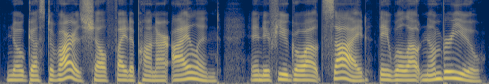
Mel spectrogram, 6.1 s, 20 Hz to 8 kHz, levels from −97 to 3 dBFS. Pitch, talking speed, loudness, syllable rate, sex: 170 Hz, 175 wpm, -17 LUFS, 4.4 syllables/s, female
